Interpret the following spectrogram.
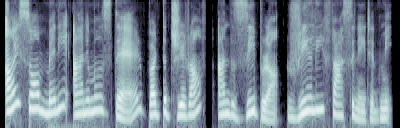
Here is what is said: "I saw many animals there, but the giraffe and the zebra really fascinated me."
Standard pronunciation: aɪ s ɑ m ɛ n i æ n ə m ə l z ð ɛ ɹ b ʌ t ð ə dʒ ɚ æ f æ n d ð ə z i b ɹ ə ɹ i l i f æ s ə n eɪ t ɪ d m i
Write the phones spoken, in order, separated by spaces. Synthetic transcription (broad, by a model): aɪ s ɑ m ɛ n i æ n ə m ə l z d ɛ ɹ b ʌ t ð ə dʒ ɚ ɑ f æ n d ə z i b ɹ ə ɹ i l i f æ s ə n eɪ t ɪ d m i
